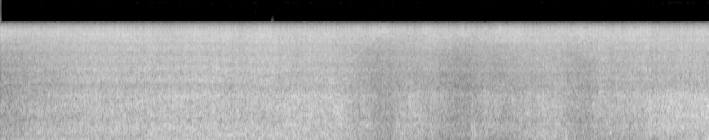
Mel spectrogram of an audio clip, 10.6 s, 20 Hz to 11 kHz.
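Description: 25Z passenger coaches of a diesel-hauled intercity train rolling past close by: a steady rush and rumble of wheels on rails, easing a little a few times in the second half.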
